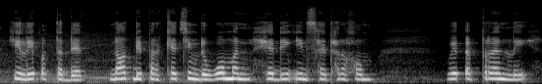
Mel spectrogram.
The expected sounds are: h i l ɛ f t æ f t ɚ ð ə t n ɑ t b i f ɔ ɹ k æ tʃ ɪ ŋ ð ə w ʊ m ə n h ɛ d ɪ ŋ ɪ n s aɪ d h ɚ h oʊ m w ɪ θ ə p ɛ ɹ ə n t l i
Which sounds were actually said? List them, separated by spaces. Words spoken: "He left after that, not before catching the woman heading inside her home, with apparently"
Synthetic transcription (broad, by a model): h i l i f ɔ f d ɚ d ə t n ɑ t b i p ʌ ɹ k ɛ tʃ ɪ ŋ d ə w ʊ m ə n h ɛ d ɪ ŋ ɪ n s aɪ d h ɚ h oʊ m w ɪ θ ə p ɹ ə n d l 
